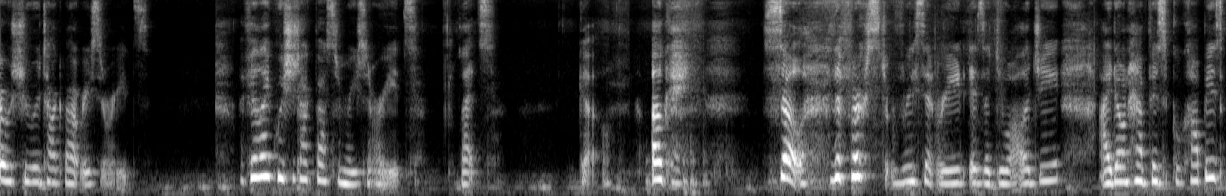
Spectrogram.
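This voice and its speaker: A woman's voice: on the high side, mellow, slight background noise. A woman book vlogger talking casually and emphatically straight to her viewers, in an informal, gushing way. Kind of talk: casual chatty book review to camera.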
